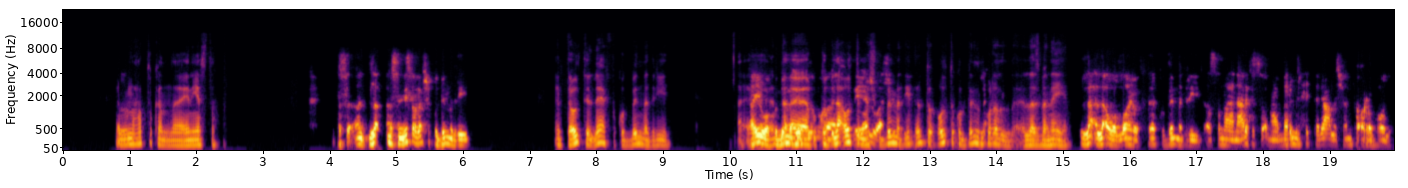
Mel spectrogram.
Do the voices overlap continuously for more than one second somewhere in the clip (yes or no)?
yes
